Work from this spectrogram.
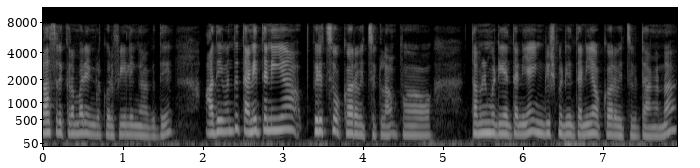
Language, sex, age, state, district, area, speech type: Tamil, female, 45-60, Tamil Nadu, Erode, rural, spontaneous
